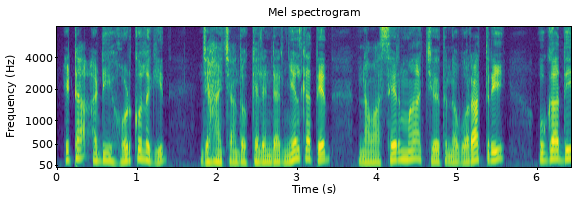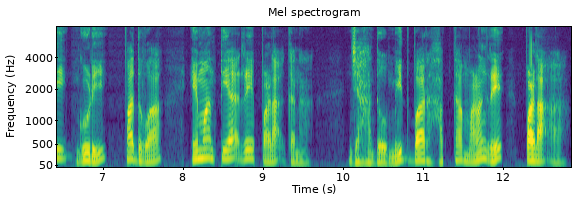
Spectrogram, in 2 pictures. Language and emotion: Santali, neutral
